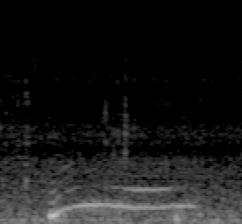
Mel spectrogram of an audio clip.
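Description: A single faint drawn-out call that rises at first and then holds one pitch for about a second and a half.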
